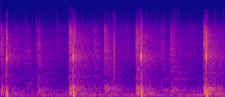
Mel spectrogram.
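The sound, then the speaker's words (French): Four sharp finger snaps land at a steady, even beat to start a swing rock'n'roll song, each a crisp bright click with a short tail, standing alone over a faint background hum. “Et on claque des doigts pour commencer.”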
